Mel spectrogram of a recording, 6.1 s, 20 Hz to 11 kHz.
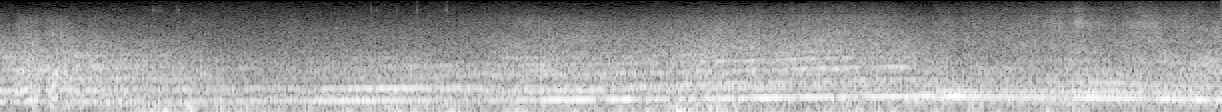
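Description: Ferrari 599XX Evoluzione's V12 engine running hard on track as the car accelerates. The note climbs slowly, then drops in pitch near the end as the car goes past.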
